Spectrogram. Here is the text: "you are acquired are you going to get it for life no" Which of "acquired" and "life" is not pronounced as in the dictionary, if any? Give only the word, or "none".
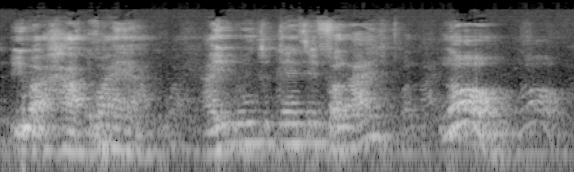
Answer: acquired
